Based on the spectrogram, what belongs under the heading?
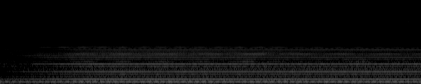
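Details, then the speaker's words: Williams PinBot pinball machine, microphone at the speaker while the game is running: loud, steady low hum with a buzzy edge, a hum that persists even with the volume all the way down; abnormal board-related amplifier hum, cause unknown. "And that hum does not disappear when you have the volume all the way down or when the machine is just sitting silent doing nothing. And it's not the normal level of hum."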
